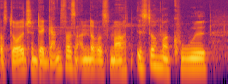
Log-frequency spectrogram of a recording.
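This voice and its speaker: Against noticeable background noise, a man speaks at a moderate pace in a medium pitch with ordinary pitch variation. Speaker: comedian and songwriter. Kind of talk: casual chat. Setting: outdoors on a terrace.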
